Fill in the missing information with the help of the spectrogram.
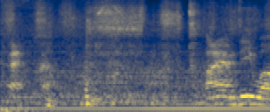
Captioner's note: laughing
